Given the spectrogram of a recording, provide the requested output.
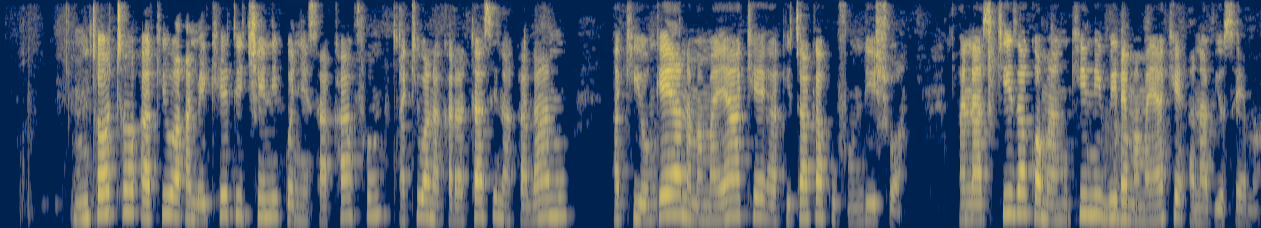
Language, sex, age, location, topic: Swahili, female, 36-49, Nairobi, education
